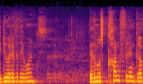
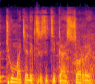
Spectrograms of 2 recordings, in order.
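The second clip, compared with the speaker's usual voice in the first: mock apologetic official; 9 semitones lower than usual. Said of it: "Eskom would say".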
